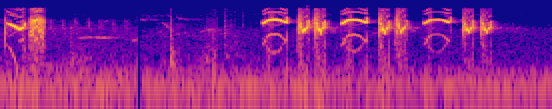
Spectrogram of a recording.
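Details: Varied song of a Cinereous tit, mixing high arched whistles with buzzy rasping notes in alternating pairs, repeated about four times in quick succession after an opening chirp.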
